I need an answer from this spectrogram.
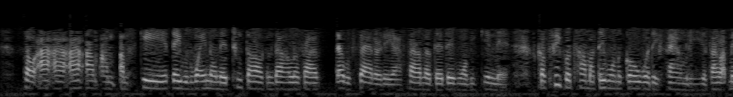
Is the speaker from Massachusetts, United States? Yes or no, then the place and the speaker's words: no; East St. Louis, Illinois, United States; I'm from East St. Louis.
